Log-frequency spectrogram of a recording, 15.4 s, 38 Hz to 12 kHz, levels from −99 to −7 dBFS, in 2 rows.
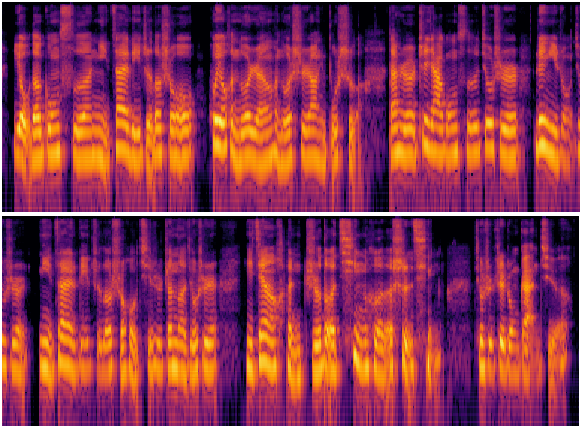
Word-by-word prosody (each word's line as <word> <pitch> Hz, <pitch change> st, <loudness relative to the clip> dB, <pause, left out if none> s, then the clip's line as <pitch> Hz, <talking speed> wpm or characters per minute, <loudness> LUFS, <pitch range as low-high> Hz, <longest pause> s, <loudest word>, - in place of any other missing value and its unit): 有 185 Hz, -2 st, +5 dB
的 165 Hz, 0 st, +6 dB
公 185 Hz, +2 st, 0 dB
司， 170 Hz, -3 st, -1 dB
你 170 Hz, -4 st, -3 dB
在 220 Hz, -1 st, +2 dB
离 165 Hz, -3 st, 0 dB
职 180 Hz, -, -2 dB
的 185 Hz, +1 st, +1 dB
时 190 Hz, -, -7 dB
候 175 Hz, +2 st, 0 dB, 0.2 s
会 240 Hz, -, +6 dB
有 220 Hz, -, +9 dB
很 220 Hz, -5 st, -2 dB
多 170 Hz, +3 st, +2 dB
人 160 Hz, 0 st, 0 dB
很 190 Hz, -4 st, -3 dB
多 150 Hz, +2 st, 0 dB
事 175 Hz, +1 st, -5 dB
让 175 Hz, -1 st, -2 dB
你 -, -, -8 dB
不 170 Hz, 0 st, -5 dB
舍， -, -, -7 dB, 0.3 s
但 185 Hz, 0 st, +1 dB
是 185 Hz, -1 st, +1 dB
这 235 Hz, +5 st, 0 dB
家 195 Hz, -3 st, +2 dB
公 185 Hz, +1 st, -3 dB
司 195 Hz, 0 st, -4 dB
就 215 Hz, +2 st, +1 dB
是 180 Hz, -4 st, 0 dB, 0.2 s
另 230 Hz, -1 st, +6 dB
一 175 Hz, -3 st, 0 dB
种。 170 Hz, -2 st, -11 dB
就 205 Hz, -3 st, -5 dB
是 180 Hz, -3 st, -4 dB
你 190 Hz, -4 st, 0 dB
在 200 Hz, 0 st, +2 dB
离 180 Hz, +1 st, -6 dB
职 185 Hz, -2 st, -10 dB
的 170 Hz, +1 st, 0 dB
时 170 Hz, -3 st, -3 dB
候， 165 Hz, -3 st, -3 dB
其 -, -, -7 dB
实 180 Hz, -2 st, -4 dB
真 185 Hz, 0 st, +1 dB
的 175 Hz, -2 st, -1 dB
就 165 Hz, +1 st, -1 dB
是 185 Hz, -1 st, -1 dB, 0.4 s
一 190 Hz, -, +1 dB
件 200 Hz, 0 st, +4 dB
很 175 Hz, -6 st, -2 dB
值 170 Hz, 0 st, +1 dB
得 180 Hz, -2 st, +5 dB
庆 185 Hz, +3 st, 0 dB
贺 180 Hz, -4 st, 0 dB
的 -, -, -2 dB
事 185 Hz, 0 st, +1 dB
情， 215 Hz, +4 st, -4 dB, 0.4 s
就 190 Hz, -, 0 dB
是 185 Hz, -1 st, -2 dB
这 185 Hz, 0 st, +4 dB
种 170 Hz, -1 st, -3 dB
感 -, -, +1 dB
觉。 -, -, -9 dB
185 Hz, 255 characters per minute, -24 LUFS, 175-195 Hz, 0.4 s, 有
